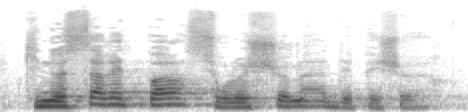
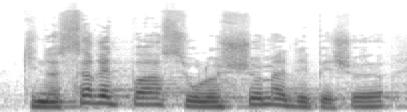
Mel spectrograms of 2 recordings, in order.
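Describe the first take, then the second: The two takes are said the same way.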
